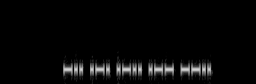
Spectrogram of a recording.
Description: Morse code, heard as a keyed tone, about 45 wpm, 700 Hz. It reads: DRLWZ
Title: Code Groups - 5 Letters - 45wpm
